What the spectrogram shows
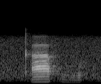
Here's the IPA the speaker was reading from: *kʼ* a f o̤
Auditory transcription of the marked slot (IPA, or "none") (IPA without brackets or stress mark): kʼ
